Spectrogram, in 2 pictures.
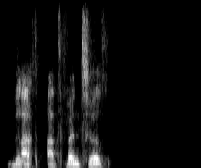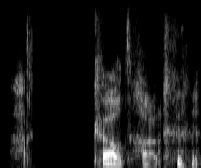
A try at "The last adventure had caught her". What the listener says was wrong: almost there. Instead of cow, it's only an ah. The last adventure had caught her.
